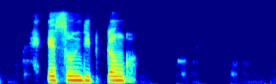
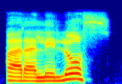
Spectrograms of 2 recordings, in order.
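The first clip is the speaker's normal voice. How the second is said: Paralelos drawn out, loud rising push on LOS; exaggerated last syllable; 2 semitones lower, 6 dB louder, slower than usual. Shown as a demonstration. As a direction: test Paralelos as paraleLOS, slow and loud. A ver, pronuncia paralelos.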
